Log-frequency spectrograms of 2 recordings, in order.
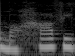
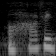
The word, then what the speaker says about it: Mojave: This is the Mojave Desert, which is how we say it. Mojave Desert, where we can find Death Valley.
